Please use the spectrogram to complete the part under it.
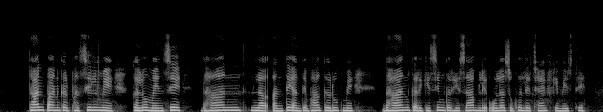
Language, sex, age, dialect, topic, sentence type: Chhattisgarhi, female, 18-24, Northern/Bhandar, agriculture, statement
